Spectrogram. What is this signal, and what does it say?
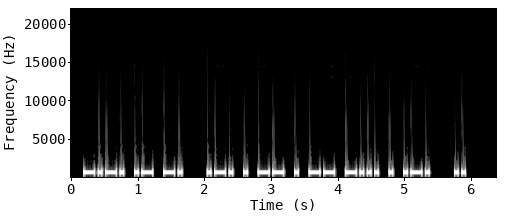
Morse code, heard as a keyed tone, about 22 wpm, 700 Hz. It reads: CAN REMEMBER I
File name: practice / 22wpm / Sets of 8 Words - 22wpm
